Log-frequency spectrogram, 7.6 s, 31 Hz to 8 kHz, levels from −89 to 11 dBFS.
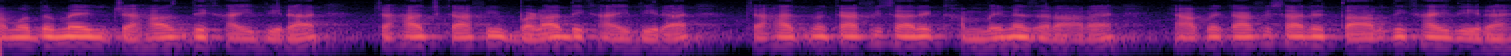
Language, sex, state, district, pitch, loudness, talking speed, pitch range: Hindi, male, Maharashtra, Pune, 105 Hz, -32 LUFS, 260 wpm, 95-110 Hz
